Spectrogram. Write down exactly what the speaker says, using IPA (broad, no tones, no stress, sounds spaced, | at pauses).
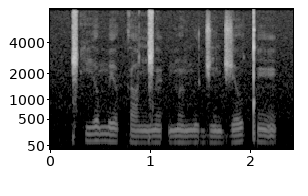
ǁʰ i ə̯ m e ə̯ k a ŋ͡ǁ ɛ̃ ʔ m ə̃ n u d͡ʒ ə̃ d͡ʒ ə ʊ̯ ǃ ẽ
